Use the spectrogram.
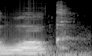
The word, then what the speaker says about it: woke: y empezó a aparecer una palabra que se pronuncia Wok se escribe w pensemos en el W de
